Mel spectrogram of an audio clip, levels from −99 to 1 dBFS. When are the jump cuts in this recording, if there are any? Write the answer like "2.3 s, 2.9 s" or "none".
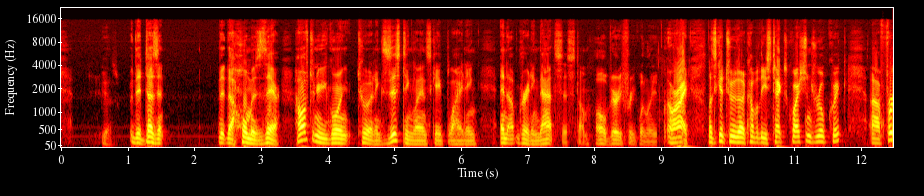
8.9 s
